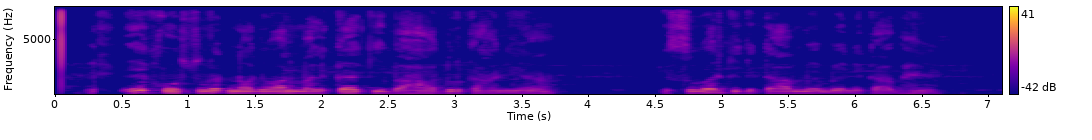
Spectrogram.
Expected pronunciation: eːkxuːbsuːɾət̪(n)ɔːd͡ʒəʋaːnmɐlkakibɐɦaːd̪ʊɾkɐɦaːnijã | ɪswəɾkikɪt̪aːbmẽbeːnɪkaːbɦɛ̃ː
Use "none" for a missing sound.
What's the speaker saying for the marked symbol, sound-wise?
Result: n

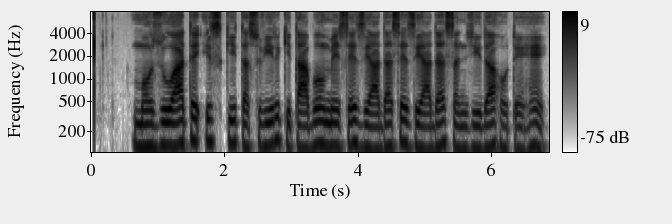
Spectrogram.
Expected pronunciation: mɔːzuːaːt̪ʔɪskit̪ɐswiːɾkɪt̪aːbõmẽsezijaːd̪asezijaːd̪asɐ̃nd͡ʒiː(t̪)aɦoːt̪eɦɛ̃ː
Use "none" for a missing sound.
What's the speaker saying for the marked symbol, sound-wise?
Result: d̪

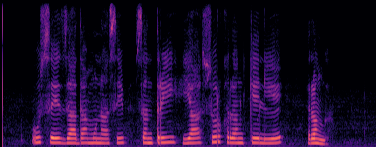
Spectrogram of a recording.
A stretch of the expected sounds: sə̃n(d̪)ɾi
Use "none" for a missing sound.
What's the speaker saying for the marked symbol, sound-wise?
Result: t̪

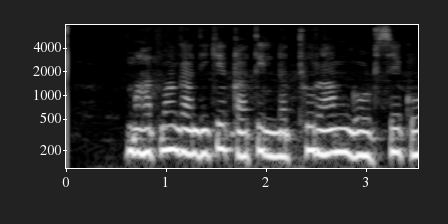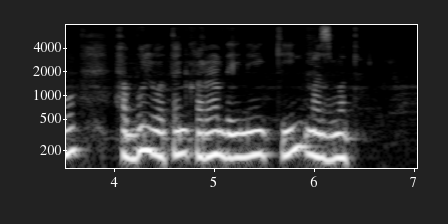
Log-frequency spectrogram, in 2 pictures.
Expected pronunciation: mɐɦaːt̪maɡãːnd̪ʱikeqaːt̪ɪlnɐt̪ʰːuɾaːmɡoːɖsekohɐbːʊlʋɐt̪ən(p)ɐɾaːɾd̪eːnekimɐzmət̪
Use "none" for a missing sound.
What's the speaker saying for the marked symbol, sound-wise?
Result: q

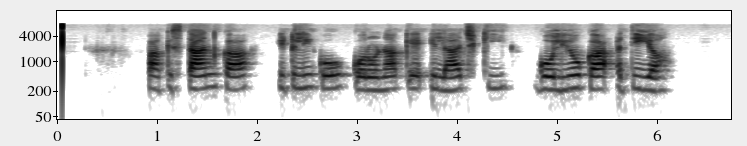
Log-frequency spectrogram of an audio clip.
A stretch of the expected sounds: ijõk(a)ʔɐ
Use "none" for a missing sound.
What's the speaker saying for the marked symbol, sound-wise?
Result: a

